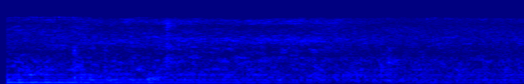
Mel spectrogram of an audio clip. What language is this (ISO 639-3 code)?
zho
